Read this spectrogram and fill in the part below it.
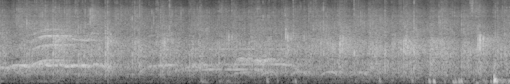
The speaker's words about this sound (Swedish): Det gör ingenting om du applåderar lite. Jag bara njuter av det, vet du. Det är fantastiskt.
